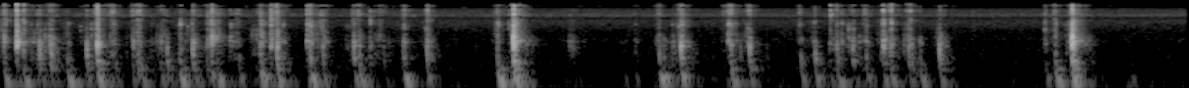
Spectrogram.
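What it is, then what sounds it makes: Mechanical keyboard typing. Fast fingertip typing on a compact Hanmumu mechanical keyboard with cat-shaped plastic keycaps. It makes quick, uneven bursts of short, deep, thocky key clacks with a bright edge. A few harder strokes stand out, and there are brief pauses between runs.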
